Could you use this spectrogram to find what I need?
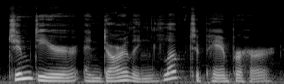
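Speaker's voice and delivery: ordinary delivery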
